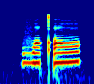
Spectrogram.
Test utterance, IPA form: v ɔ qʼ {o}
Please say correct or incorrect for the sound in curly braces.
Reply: incorrect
